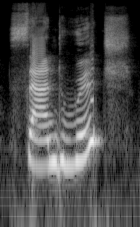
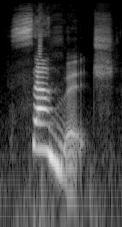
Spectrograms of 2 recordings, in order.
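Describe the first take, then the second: First: A d sound is heard in the middle. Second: No d sound is heard in the middle. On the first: The speaker calls it wrong. "So it's not sandwich" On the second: The speaker calls it right. "you do not pronounce the letter D"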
